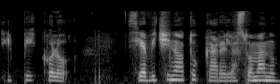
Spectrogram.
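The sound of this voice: The intonation here is fairly even. It comes in an unforced reading voice.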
